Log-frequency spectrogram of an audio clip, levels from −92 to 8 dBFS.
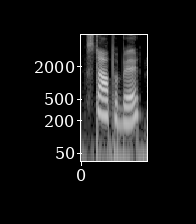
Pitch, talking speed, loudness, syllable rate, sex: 225 Hz, 270 wpm, -16 LUFS, 5.6 syllables/s, female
